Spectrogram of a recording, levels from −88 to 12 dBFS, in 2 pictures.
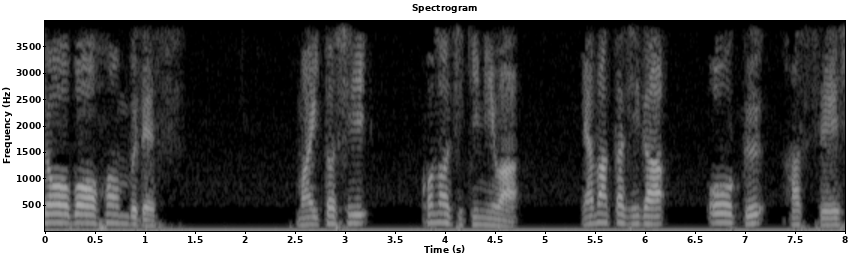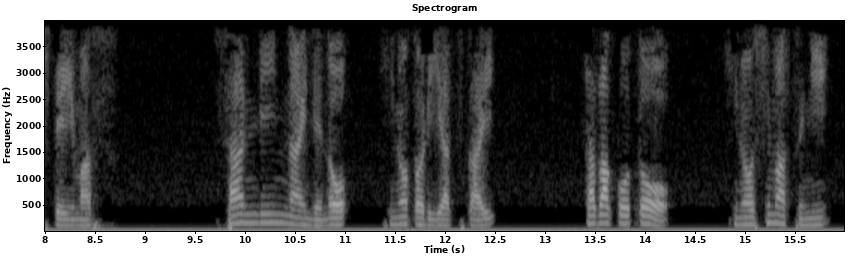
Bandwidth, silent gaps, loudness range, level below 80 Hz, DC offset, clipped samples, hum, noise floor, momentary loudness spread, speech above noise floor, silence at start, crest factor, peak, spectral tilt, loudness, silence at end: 4 kHz; none; 4 LU; -50 dBFS; 0.8%; under 0.1%; none; -67 dBFS; 10 LU; 37 dB; 0 s; 20 dB; -12 dBFS; -4.5 dB/octave; -31 LUFS; 0.15 s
